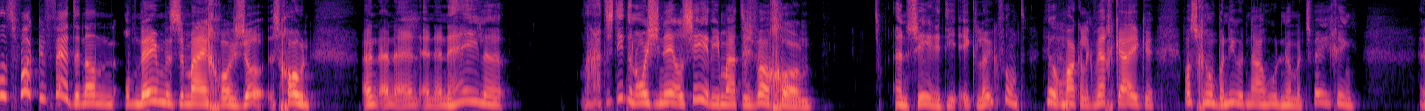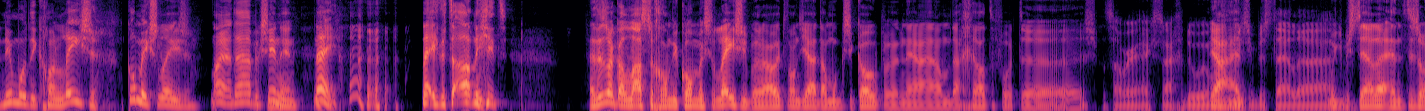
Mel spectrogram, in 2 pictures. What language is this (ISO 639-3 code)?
nld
